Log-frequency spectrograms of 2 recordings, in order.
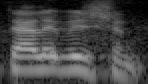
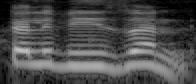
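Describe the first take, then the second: First: The consonant is a voiced zh. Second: The consonant is not a voiced zh. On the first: The speaker calls it right. "It is television" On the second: The speaker calls it wrong. "It is not television"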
